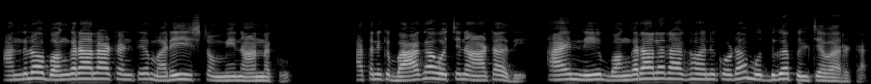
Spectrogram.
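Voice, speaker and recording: A woman's voice: on the high side, normal speed, fairly bright tone, lightly acted. A woman voicing an exasperated, practical mother. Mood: explaining. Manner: explaining patiently, with dry grumbles.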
